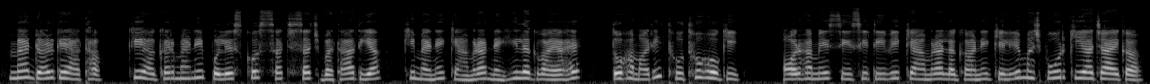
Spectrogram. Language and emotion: Hindi, fearful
